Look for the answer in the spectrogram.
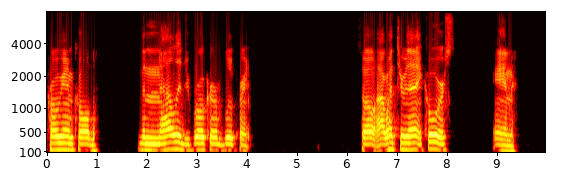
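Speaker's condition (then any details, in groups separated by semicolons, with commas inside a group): Friedreich's ataxia; diagnosed age 14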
